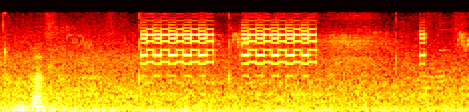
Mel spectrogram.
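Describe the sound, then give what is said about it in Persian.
Telephone ringing in two steady, high electronic trilling bursts, with a brief fragment of a third ring after a pause, over a constant low background hiss. “برای زنگ میخوای من جواب بدم؟”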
